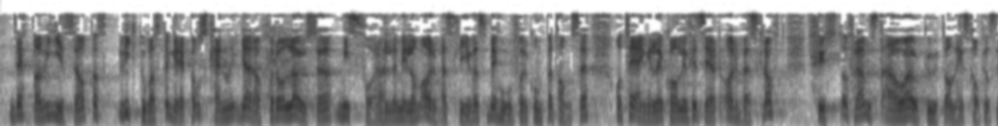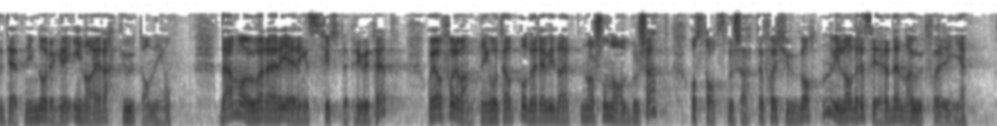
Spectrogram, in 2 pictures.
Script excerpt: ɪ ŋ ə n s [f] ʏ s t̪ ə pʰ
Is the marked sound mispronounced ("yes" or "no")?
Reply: no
